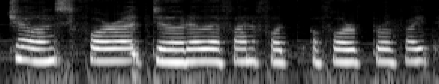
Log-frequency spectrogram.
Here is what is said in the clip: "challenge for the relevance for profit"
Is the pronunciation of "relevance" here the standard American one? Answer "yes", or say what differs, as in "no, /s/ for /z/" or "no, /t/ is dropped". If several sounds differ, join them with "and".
no, /s/ is dropped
